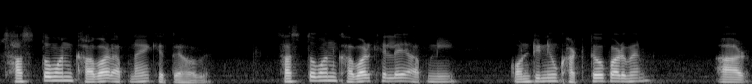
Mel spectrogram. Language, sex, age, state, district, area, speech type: Bengali, male, 18-30, West Bengal, Howrah, urban, spontaneous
